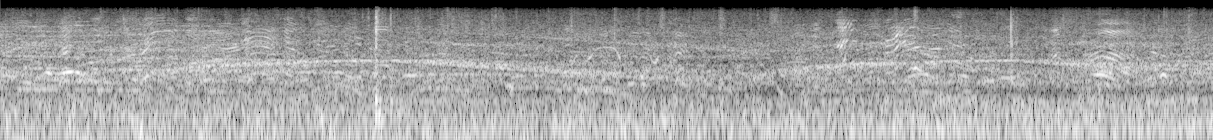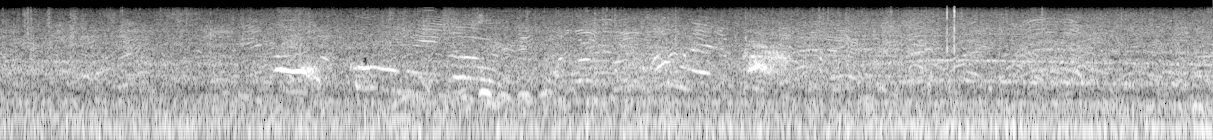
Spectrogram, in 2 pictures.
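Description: A crowd of onlookers chatters and calls out outdoors.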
